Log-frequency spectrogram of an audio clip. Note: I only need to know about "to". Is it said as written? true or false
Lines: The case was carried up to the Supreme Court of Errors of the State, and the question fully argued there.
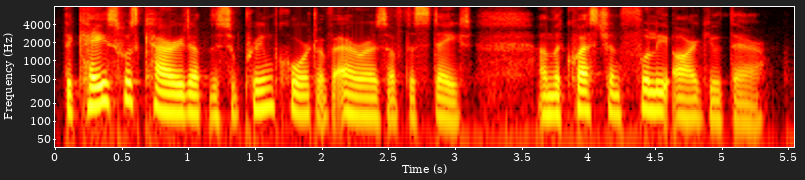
false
